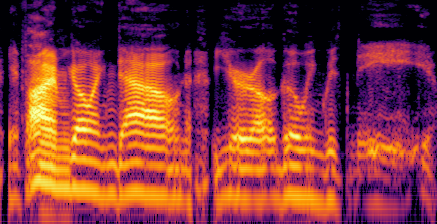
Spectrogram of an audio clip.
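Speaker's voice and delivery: slow, low growled mock threat; Vincent Kennedy McMahon impression. Boss threatening to take everybody with him, slow mock growl. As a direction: drag out each word like a defiant boss. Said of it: "and basically say".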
